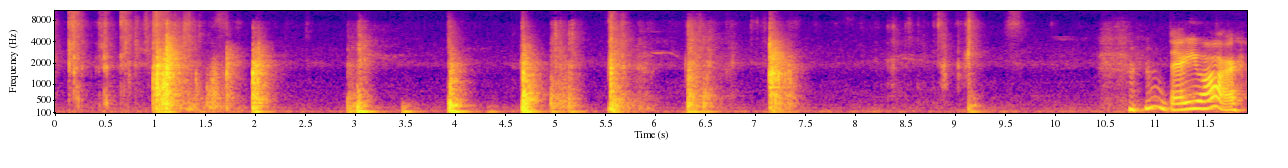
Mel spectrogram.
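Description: Playing cards are shuffled and riffled in hands.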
